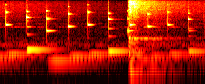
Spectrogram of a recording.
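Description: Background documentary music: quick, light chiming notes, about four or five a second, over held low notes that step upward. A brief rush of noise cuts across it a little over a second in.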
